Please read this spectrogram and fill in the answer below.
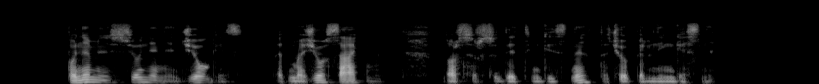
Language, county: Lithuanian, Kaunas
